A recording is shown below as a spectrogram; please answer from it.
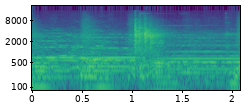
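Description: Spanish wind band (banda de música) playing a processional march: brass and woodwinds holding sustained chords over low bass drum beats, with a cymbal crash about a second in.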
